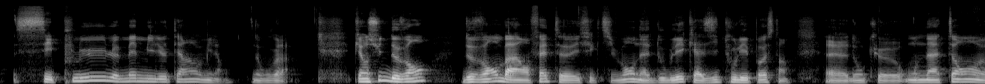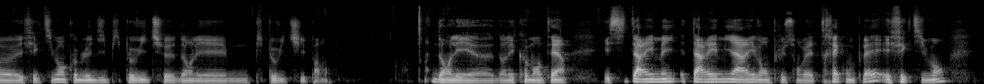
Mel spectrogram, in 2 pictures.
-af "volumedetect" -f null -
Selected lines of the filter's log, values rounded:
mean_volume: -23.5 dB
max_volume: -3.3 dB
